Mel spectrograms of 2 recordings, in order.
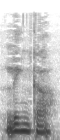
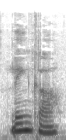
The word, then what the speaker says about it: linger: word number 17 is Linga the verb Linga means to be slow to leave for example the girl lingered in the forest enjoying the peace and warm sunshine the word Linga rhymes with finger word number 18 is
